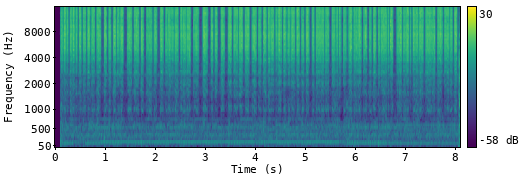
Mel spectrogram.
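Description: Steady static hiss, crackling with frequent sharp clicks, over a low steady hum.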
